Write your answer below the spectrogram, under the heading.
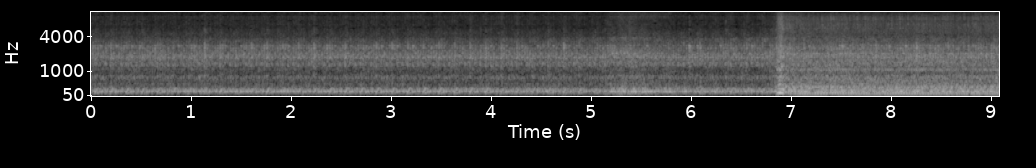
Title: bruit moteur 325 tds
